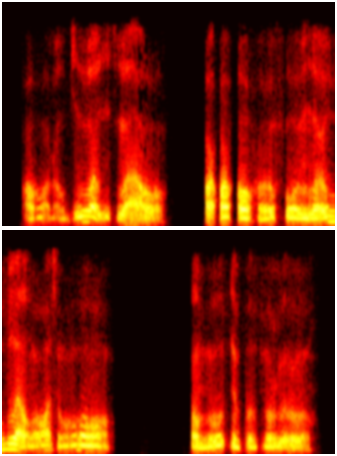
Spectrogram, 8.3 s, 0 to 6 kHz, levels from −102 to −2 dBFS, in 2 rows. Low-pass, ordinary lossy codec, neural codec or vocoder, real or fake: 5.4 kHz; AAC, 32 kbps; autoencoder, 44.1 kHz, a latent of 192 numbers a frame, MeloTTS; fake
